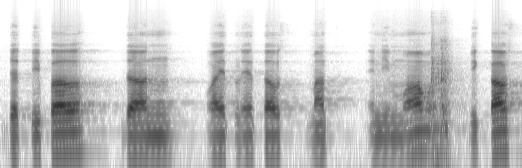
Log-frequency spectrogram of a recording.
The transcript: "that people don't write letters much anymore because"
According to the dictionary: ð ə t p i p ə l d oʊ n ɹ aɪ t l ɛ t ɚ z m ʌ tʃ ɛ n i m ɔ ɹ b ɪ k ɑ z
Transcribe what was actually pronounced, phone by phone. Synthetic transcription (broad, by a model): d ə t p i p ə l d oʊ n w aɪ t l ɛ t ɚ s m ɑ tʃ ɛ n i m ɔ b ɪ k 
